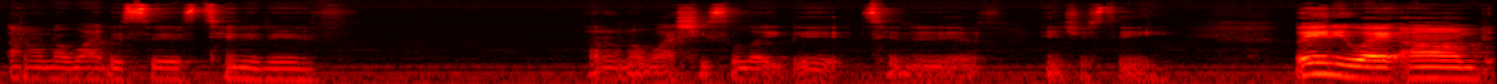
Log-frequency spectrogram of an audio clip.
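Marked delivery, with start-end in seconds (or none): 0.1-4.9 much softer, puzzled aside; reading the screen under her breath; quiet puzzled mutter at her work screen; muttering to herself. Real, not acted. Muttering aside while checking work. 5.2-5.9 breathy whispered aside; soft whisper reacting to the screen. Real, not acted.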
